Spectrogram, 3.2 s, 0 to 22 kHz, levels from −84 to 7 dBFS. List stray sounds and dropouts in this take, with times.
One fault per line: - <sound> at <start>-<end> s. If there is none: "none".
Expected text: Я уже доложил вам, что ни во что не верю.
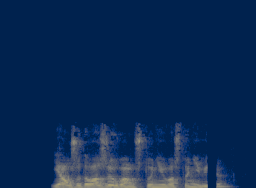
- dropout at 2.6-2.7 s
